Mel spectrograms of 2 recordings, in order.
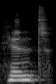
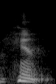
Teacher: At the ends of words, we will often use a stopped T, so a word like want becomes want, or a word like hint might become hint.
